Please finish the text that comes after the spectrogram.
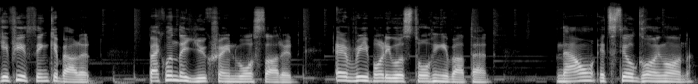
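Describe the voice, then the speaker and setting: A man's voice: medium pitch, a little mellow. A young man giving casual reaction commentary, blunt and opinionated, swearing freely. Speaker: reaction video host.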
